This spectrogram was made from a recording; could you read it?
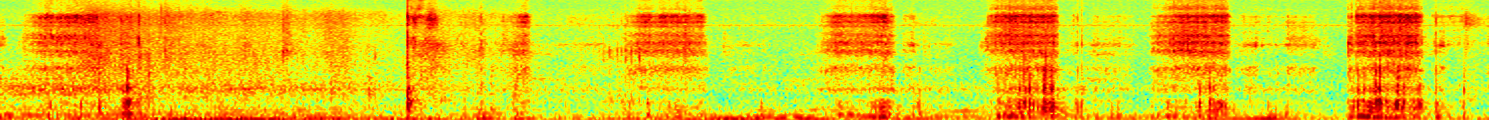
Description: Babs snoring when she was a puppy. Hear the level she's allready making at that age.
